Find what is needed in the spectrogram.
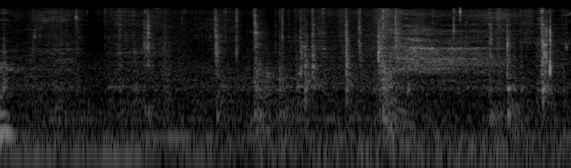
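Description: Scattered light clicks and knocks from hand work on parts in a car's engine bay, over a low steady hum, with a brief mumbled voice about three seconds in.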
